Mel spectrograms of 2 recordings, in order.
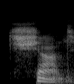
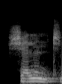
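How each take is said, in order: First: शांत as one syllable, "shaant", no l; correct pronunciation. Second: Shalln't with the l sounded, "shal-unt"; common mispronunciation. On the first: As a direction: drop the l, say शांत with a long open vowel. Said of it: "That is". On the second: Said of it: "बहुत लोग कहते हैं". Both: Shown as a demonstration.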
